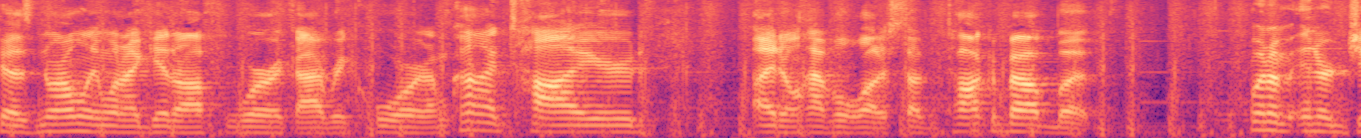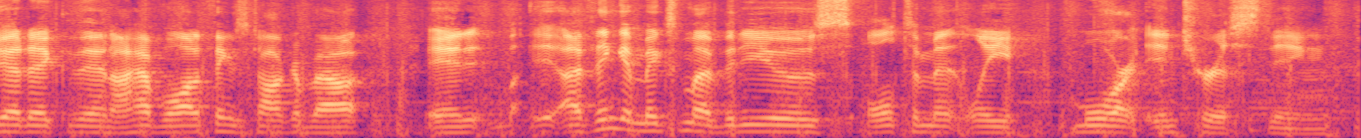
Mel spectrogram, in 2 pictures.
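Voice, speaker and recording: With an American accent, a man talks at a fairly quick pace and a fairly high pitch over noticeable background noise. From US Midwest, Indiana. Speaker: gaming YouTuber. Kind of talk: gameplay commentary. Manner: animated.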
